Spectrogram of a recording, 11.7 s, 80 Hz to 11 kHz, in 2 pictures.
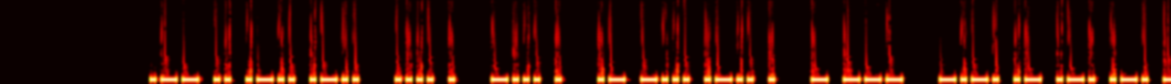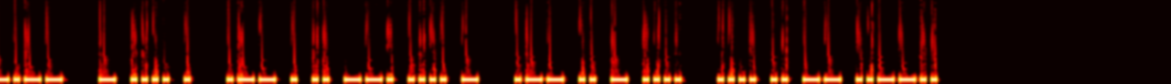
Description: Morse code, heard as a keyed tone, about 41 wpm, 700 Hz. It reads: WILL HE BE ABLE TO CARRY THE WEIGHT WITH HIM?
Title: Sentences from Top 1000 Words - Review Part 3 - 45wpm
